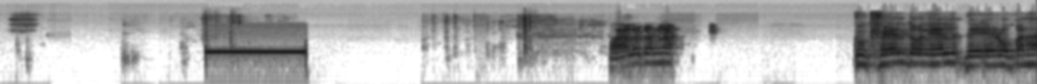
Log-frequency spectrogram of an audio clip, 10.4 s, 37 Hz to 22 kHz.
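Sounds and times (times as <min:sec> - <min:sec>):
steady telephone ringing tone over the line: 0:02.1 - 0:03.1
speech: 0:06.1 - 0:06.8, 0:08.6 - 0:10.3.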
